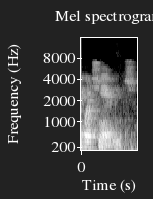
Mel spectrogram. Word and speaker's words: Boczniewicz: As Europeans, we pronounce it Boczniewicz because it is a Polish last name. But from what I understand, a lot of people pronounce it Boczniewicz, but we say Boczniewicz.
